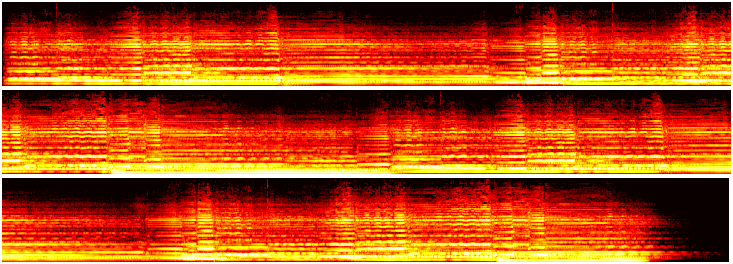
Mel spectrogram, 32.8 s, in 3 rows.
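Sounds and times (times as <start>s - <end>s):
cello: 0.0s - 32.2s.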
